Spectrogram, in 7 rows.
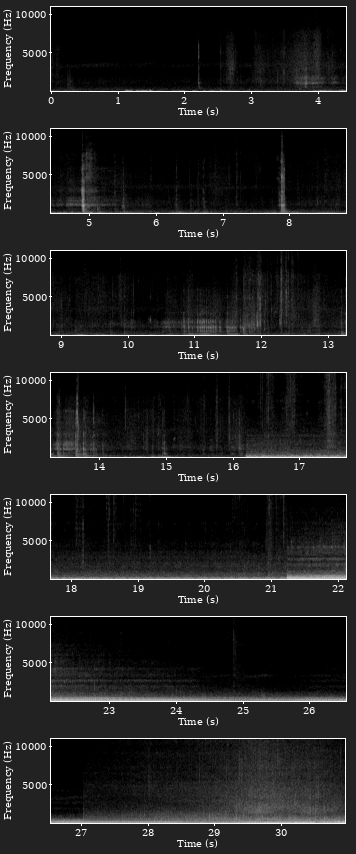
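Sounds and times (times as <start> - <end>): pickup truck engine rumbling: 16.2 - 30.9.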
